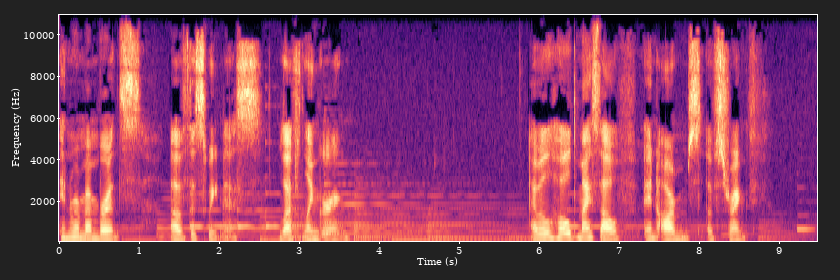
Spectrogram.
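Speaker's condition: No condition

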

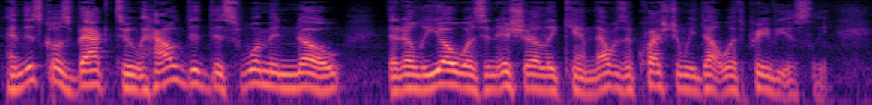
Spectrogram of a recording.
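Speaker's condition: No condition

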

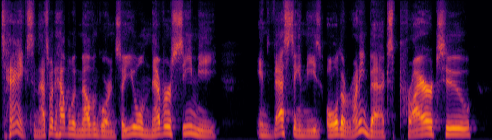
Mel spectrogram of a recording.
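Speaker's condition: No condition

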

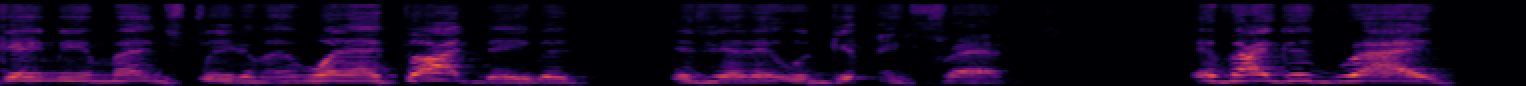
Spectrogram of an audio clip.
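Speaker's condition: Cerebral palsy; permanent, wobbly gait, frequent falls; described as drooly and funny, once judged too poor for teaching, mistaken for drunk

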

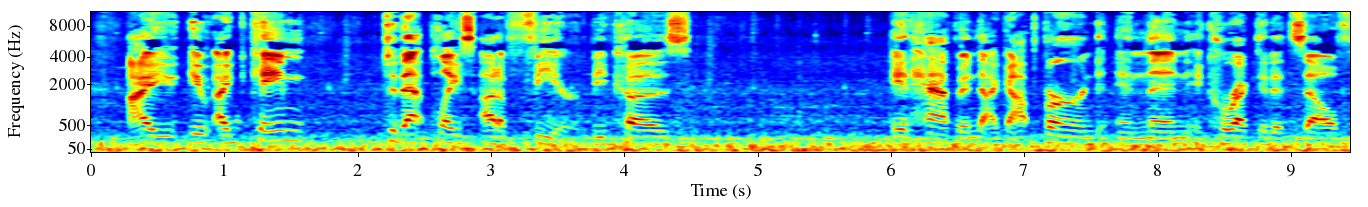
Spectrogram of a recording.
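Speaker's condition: No condition

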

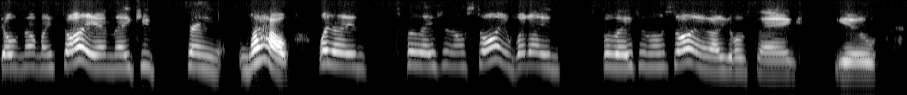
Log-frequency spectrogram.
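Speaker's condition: Ataxic spastic cerebral palsy; physical disability

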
